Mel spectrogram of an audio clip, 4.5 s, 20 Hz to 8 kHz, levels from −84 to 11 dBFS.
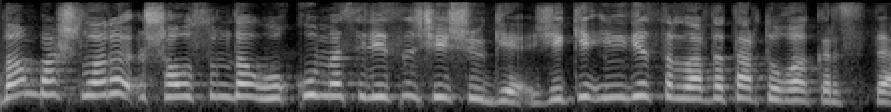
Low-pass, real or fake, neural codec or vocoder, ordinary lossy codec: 7.2 kHz; real; none; none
